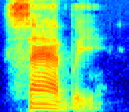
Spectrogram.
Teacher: I would stress the first syllable. I would have emphasis on sad, not on lee.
